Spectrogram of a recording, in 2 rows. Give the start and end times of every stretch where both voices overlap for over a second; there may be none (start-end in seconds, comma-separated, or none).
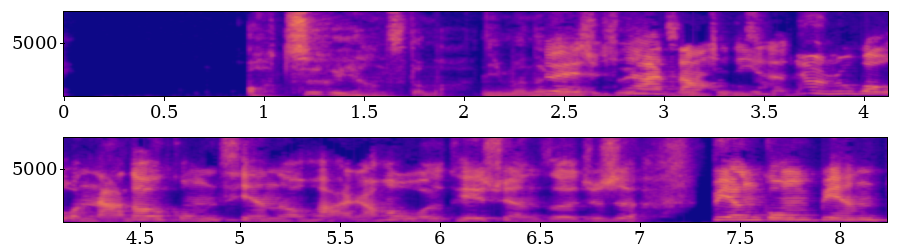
2.4-3.6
